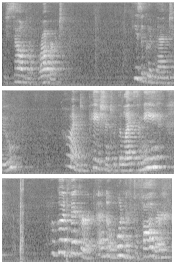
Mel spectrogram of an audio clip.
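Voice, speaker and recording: A woman's voice: fairly high pitch, animated, unhurried, long pauses. A woman playing a candid, modest Victorian vicar's wife in a staged play reading, wistful, hesitant and confiding. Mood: fond. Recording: echoey hall from far off, faint noise.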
